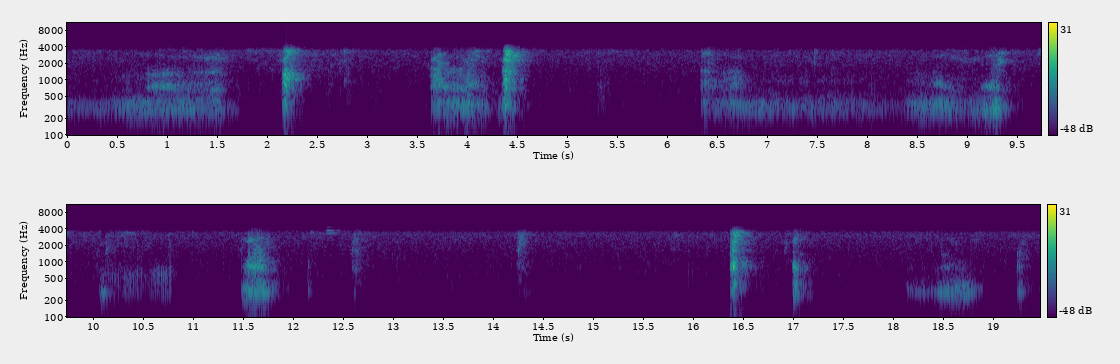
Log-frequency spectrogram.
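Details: A female Pembroke Welsh Corgi, fearful of a volleyball meant for herding practice, mixes low rumbling growls with scattered sharp yips and barks. The sounds are irregular and fairly quiet over about twenty seconds.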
